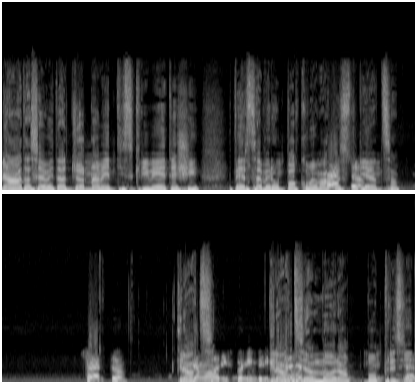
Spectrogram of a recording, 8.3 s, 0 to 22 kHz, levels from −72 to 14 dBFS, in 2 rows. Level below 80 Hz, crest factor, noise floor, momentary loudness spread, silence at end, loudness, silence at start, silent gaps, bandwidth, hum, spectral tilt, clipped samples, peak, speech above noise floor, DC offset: -30 dBFS; 12 dB; -39 dBFS; 7 LU; 0 s; -13 LUFS; 0 s; none; 15.5 kHz; 50 Hz at -35 dBFS; -5.5 dB/octave; under 0.1%; 0 dBFS; 28 dB; under 0.1%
